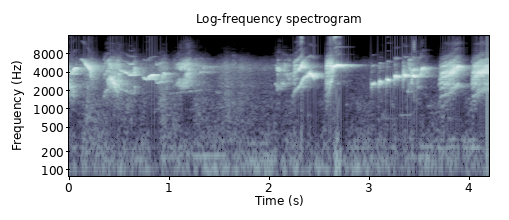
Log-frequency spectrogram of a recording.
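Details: Long-tailed shrike pouring out a song of borrowed phrases for tutoring: rising and falling whistled slurs run together, a brief gap, then sharp chips, a pure piercing whistle and buzzy notes.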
